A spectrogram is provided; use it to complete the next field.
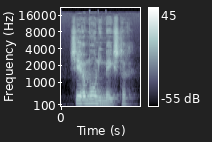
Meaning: master of ceremonies (host at an official or otherwise ceremonial event)
- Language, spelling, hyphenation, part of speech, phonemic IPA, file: Dutch, ceremoniemeester, ce‧re‧mo‧nie‧mees‧ter, noun, /seː.rəˈmoː.niˌmeːs.tər/, Nl-ceremoniemeester.ogg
